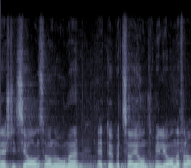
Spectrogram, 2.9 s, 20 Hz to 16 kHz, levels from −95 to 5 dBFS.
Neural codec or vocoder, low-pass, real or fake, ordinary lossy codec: none; 14.4 kHz; real; none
